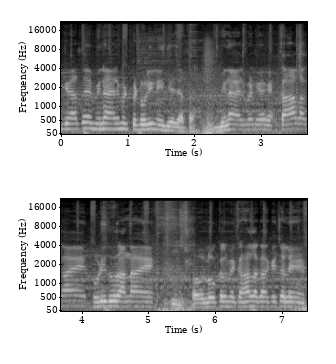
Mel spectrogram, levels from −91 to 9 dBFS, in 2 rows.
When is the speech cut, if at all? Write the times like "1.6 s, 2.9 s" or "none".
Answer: 2.2 s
